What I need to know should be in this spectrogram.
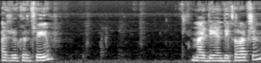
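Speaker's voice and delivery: speaking while eating, mouth full of food. Showing a nail polish collection to viewers, talking with mouth full. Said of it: "I'm talking with my mouth full".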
